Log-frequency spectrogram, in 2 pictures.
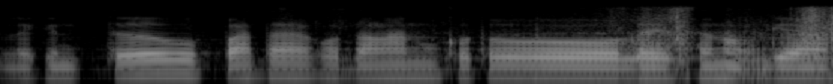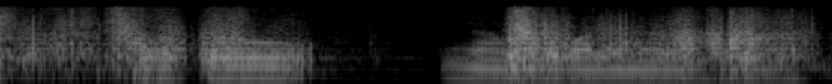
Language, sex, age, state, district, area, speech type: Santali, male, 18-30, Jharkhand, East Singhbhum, rural, spontaneous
